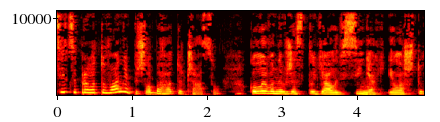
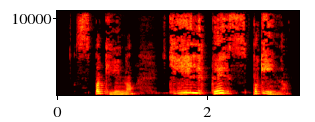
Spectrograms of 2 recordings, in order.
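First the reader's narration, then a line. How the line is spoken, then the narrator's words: Whisper. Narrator (Ukrainian): прошепотів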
